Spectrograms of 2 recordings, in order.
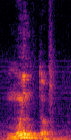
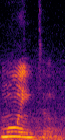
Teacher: they will say oo every time there's a final and unstressed O in the word.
